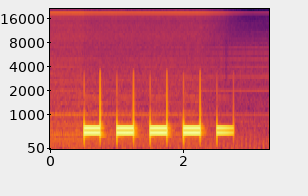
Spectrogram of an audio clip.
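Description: Telephone line tone after a dropped call: five short, evenly spaced two-pitch beeps, each about a quarter second long, sounding alone and clearly against a quiet background.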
